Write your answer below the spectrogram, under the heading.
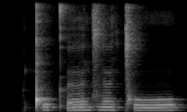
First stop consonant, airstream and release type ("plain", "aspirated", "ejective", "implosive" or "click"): click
